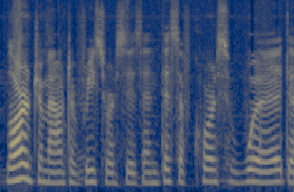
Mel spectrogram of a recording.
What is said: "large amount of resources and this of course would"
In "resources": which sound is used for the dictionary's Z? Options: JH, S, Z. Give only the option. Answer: Z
